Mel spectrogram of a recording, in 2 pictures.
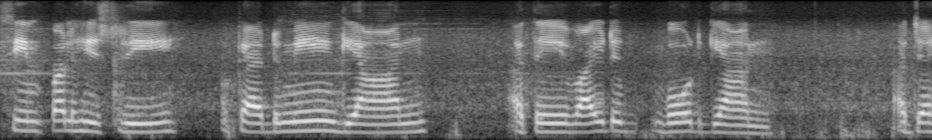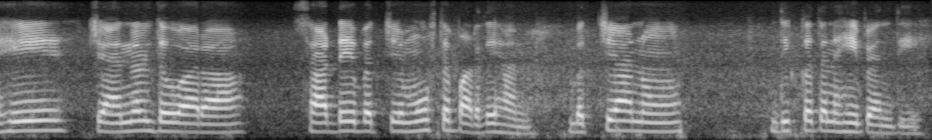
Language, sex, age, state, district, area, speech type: Punjabi, female, 45-60, Punjab, Rupnagar, rural, spontaneous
